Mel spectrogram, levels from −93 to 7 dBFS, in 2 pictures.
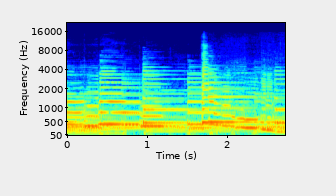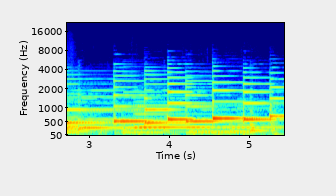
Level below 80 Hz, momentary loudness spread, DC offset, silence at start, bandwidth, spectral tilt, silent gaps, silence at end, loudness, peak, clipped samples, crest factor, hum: -48 dBFS; 4 LU; under 0.1%; 0 s; 10 kHz; -7 dB/octave; none; 0 s; -18 LUFS; -6 dBFS; under 0.1%; 12 dB; none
